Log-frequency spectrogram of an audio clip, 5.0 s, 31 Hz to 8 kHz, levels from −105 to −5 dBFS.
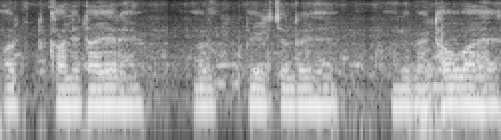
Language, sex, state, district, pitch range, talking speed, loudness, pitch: Hindi, male, Haryana, Jhajjar, 120-125 Hz, 130 wpm, -18 LUFS, 125 Hz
